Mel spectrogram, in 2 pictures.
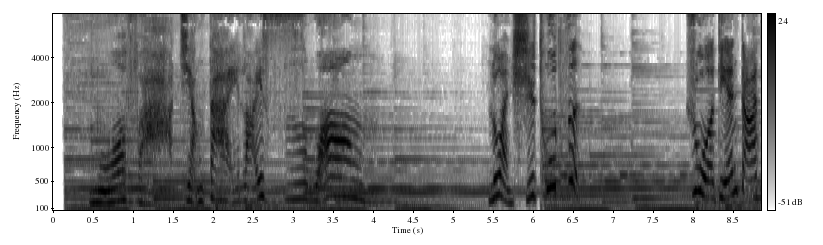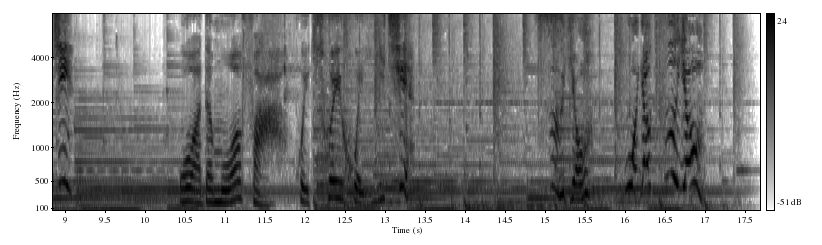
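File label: female game voice sample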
